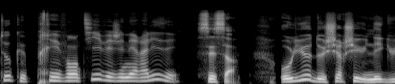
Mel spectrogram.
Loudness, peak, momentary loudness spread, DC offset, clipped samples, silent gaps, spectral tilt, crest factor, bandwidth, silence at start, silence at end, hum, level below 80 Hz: -19 LUFS; -4 dBFS; 8 LU; under 0.1%; under 0.1%; none; -5 dB/octave; 16 dB; 13.5 kHz; 0 s; 0 s; none; -50 dBFS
